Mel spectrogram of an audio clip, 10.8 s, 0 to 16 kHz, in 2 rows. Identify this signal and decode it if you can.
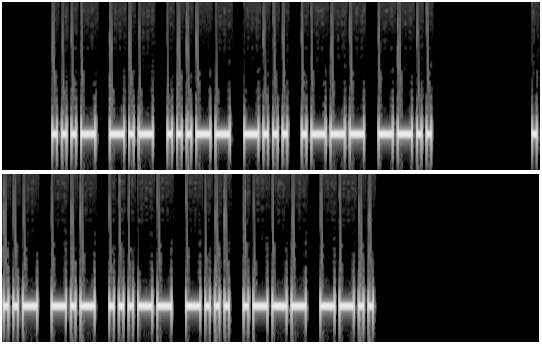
Morse code, heard as a keyed tone, about 25 wpm, 700 Hz. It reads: VK3BJZ VK3BJZ
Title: DXCC-100 Call Signs - 6 Characters - Repeated 3x - 25wpm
